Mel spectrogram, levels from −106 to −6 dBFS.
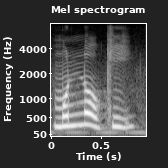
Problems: none marked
